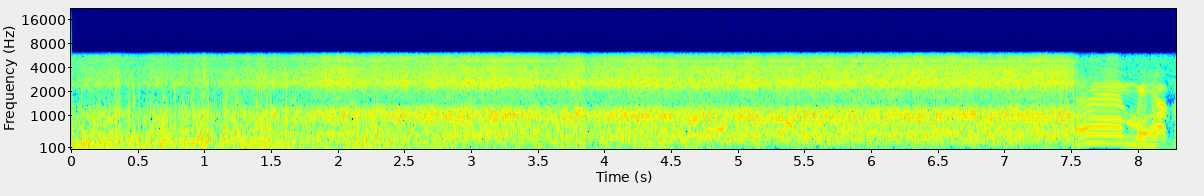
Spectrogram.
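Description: Rushing whitewater rapids on the French River during a canoe trip, a loud, continuous roar of churning water close by, cut off abruptly at the very end.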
